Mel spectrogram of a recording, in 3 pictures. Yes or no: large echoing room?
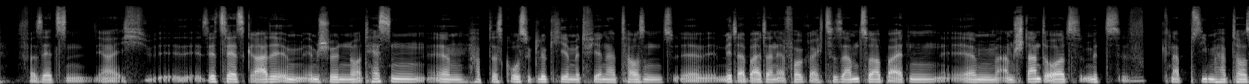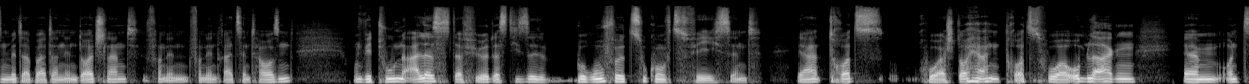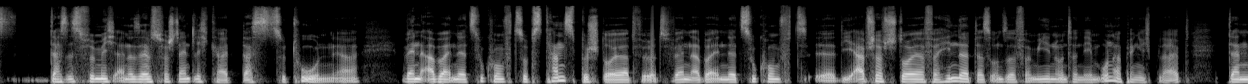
no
